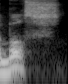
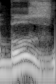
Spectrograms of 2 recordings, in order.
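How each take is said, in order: First: Said in the usual way. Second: "buzz" with a short u, like put, for bus; Manchester buzz. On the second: Shown as a demonstration. Mocking how people out past Hyde say bus, buzz. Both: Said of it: "people talk like that".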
